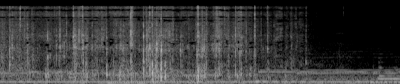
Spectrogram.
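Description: Crumpled packing paper crinkling and rustling as a glass dish is unwrapped by hand, stopping about three seconds in, over quiet background music.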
